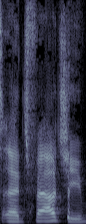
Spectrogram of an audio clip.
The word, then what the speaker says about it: Fauci: I keep forgetting it's Fauci, but I keep saying Faucho Marx.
